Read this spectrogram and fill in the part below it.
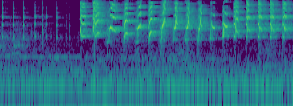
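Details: Lovebird bursting into a loud chattering song after soft ticking, with rapid harsh high chirps pulsing about five times a second.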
